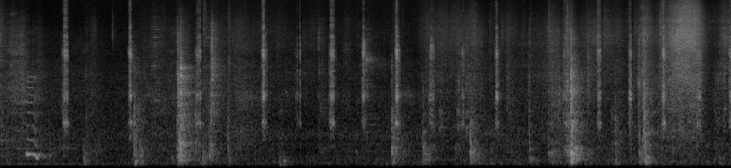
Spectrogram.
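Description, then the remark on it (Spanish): A door is opened amid a string of sharp clicks, knocks and rattles, irregular, as if the handle and latch are worked over several seconds. “Abrir la puerta.”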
